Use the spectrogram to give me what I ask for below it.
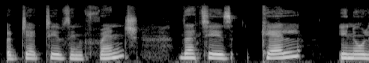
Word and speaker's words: quel: But even though quel is spelled differently according to whether it's singular or plural, masculine or feminine, all forms of quel share the same pronunciation.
